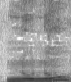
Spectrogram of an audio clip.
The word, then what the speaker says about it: Nounou: O sea, realmente me flipaban las fotos de boda, veía unos trabajos increíbles y me llamo Nunu, ¿vale? Pero se escribe No No.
